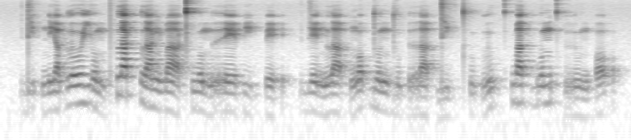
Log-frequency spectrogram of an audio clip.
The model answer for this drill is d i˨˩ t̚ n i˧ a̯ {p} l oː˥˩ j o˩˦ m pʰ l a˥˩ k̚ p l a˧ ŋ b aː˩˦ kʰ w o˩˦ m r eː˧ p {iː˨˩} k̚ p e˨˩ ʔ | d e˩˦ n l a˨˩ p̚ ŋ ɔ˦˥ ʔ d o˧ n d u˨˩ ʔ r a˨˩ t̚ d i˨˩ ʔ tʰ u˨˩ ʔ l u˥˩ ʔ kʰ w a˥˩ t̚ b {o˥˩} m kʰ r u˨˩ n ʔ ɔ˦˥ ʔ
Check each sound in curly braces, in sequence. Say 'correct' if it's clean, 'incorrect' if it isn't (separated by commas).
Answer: correct, correct, correct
